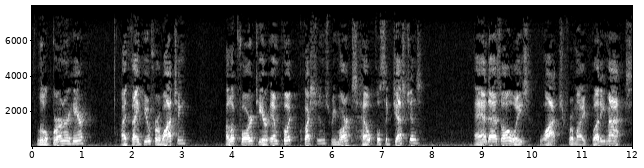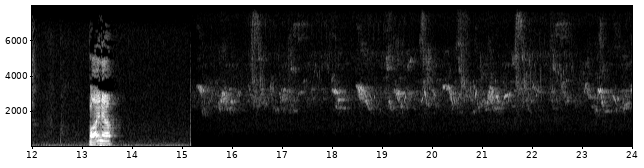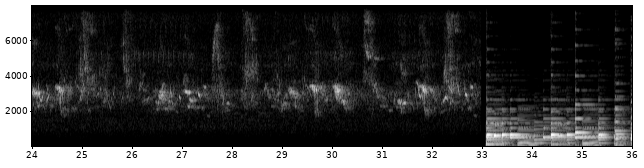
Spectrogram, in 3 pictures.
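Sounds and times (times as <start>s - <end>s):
birds chirping: 15.2s - 33.1s.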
